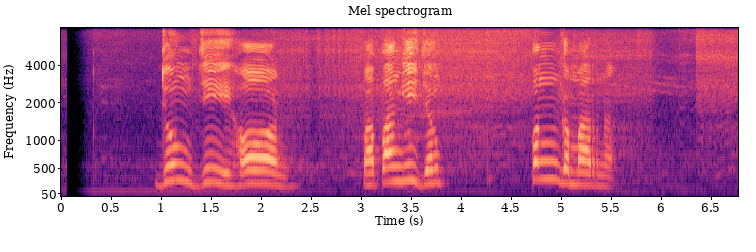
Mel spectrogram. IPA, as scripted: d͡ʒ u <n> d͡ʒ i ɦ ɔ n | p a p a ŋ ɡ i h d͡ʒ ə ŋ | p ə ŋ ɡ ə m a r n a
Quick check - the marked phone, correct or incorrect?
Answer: incorrect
